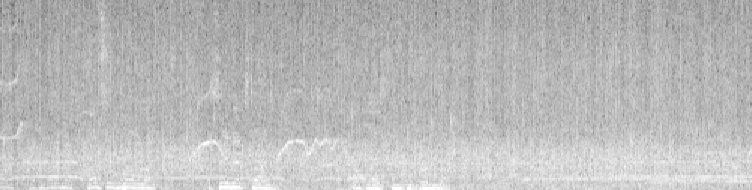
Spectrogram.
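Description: Audience applauding, with voices calling out over the clapping and one voice saying "nice" about halfway through.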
